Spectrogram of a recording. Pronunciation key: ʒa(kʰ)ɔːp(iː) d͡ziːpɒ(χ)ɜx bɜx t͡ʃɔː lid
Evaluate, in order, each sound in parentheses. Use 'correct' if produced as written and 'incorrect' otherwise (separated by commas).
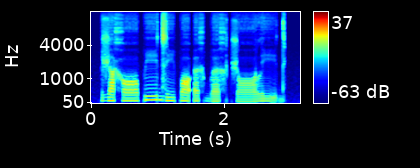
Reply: incorrect, correct, incorrect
